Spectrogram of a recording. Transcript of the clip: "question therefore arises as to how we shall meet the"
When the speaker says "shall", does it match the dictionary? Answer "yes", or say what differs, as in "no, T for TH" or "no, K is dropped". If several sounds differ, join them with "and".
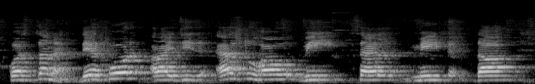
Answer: no, S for SH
